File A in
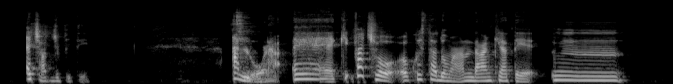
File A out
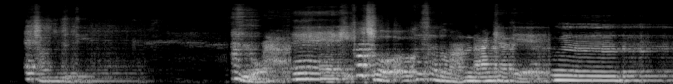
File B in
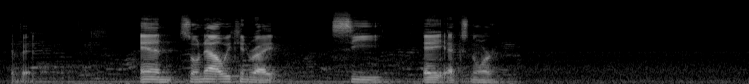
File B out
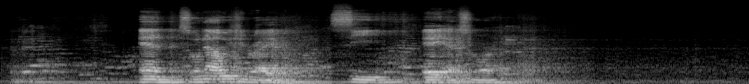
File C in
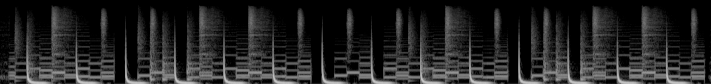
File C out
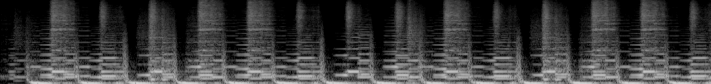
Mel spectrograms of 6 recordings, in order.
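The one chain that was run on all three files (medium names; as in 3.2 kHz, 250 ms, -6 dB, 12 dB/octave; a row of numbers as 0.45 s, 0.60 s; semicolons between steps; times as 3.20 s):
frequency axis rescaled in octaves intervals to 110%; band-stop 1.8 kHz, Q 22; harmonic-percussive split percussive -14 dB; two-slope reverb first 0.45 s, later 2.2 s, from -18 dB, DRR 9.5 dB; decay stretcher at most 26 dB/s; normalise loudness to -20 LUFS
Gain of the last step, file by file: +7.5 dB, +14.0 dB, +5.5 dB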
